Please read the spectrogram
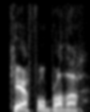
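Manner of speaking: ordinary talk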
